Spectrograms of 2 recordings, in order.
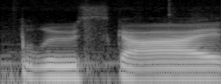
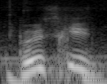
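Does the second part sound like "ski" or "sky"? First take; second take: sky; ski. First: The second part ends with an "eye" sound. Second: The second part ends with an "ee" sound. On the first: The speaker calls it right. "I know it's blue sky" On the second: The speaker calls it wrong. "Blueski does sound more for I"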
